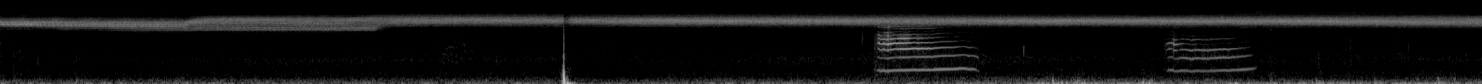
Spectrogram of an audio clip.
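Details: Black stray cat meowing as its lower back is patted: two clear, drawn-out, slightly rising meows about three seconds apart, over a steady high, shrill insect-like whine and a single sharp click.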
